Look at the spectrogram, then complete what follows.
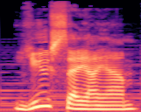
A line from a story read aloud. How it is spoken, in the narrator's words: Jesus said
